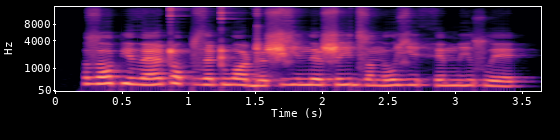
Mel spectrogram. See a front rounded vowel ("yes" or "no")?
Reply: no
